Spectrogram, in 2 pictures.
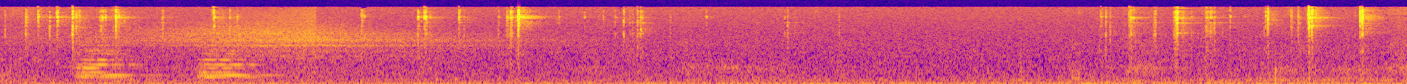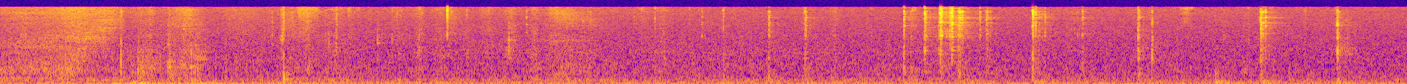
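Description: Scattered faint clicks and small plastic snaps, a few sharper than the rest, as a keystone Ethernet jack's cap is pressed down over the wires.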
